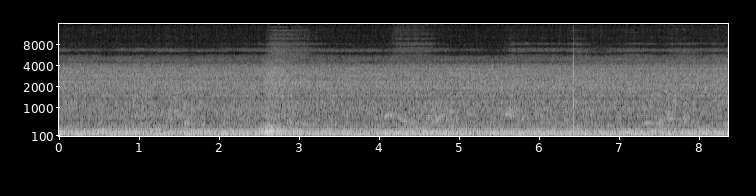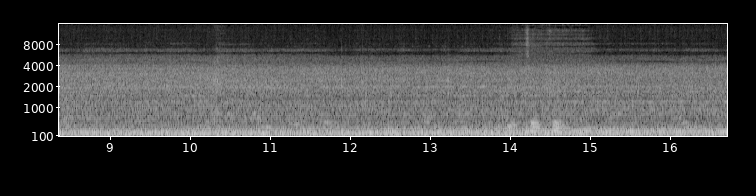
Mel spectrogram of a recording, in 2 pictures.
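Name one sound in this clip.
A motorcycle engine idles close by with a low, steady rumble.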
